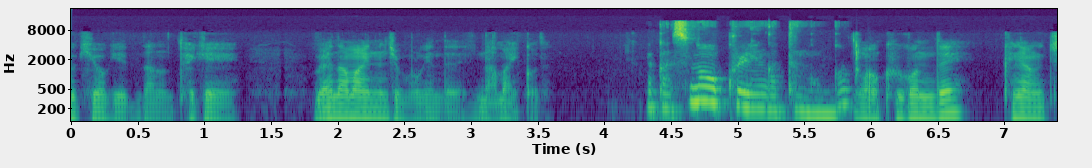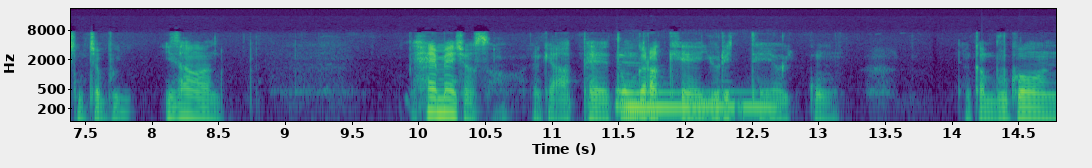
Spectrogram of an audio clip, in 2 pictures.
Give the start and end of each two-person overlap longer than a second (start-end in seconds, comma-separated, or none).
11.5-12.7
